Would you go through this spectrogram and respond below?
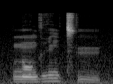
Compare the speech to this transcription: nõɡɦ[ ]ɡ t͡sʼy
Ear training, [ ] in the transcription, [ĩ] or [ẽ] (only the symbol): ĩ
